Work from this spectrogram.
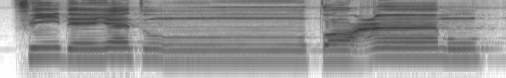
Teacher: Kemudian tanwin un huruf tun bertemu huruf th. Maka tanwin unnya melebur ke huruf th. Kita dengungkan dan kita samarkan. Kita tahan dengungnya dua sampai harakat.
